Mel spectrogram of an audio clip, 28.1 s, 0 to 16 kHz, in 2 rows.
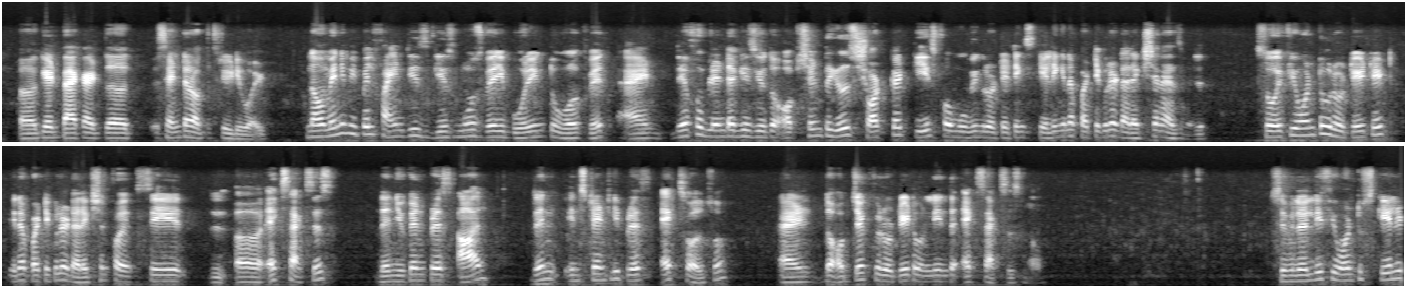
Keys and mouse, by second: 4.2 click, 6.8 click, 18.4 r, 20.6 x, 25.7-26.2 drag.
